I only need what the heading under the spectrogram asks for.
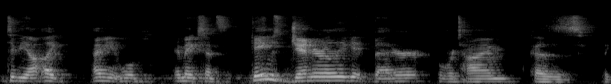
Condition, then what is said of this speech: None; typical speech.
